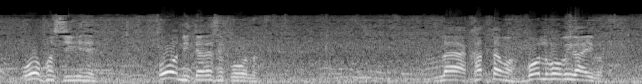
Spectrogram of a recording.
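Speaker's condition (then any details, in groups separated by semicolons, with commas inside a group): No condition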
